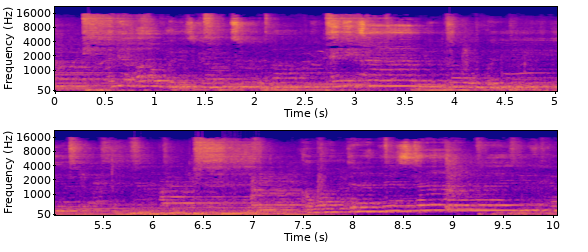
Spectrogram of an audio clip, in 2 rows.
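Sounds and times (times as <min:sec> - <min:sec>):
jazz-funk band playing: 0:00.0 - 0:10.0.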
